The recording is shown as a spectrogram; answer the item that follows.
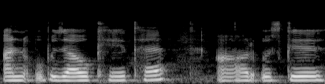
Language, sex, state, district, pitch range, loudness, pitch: Hindi, female, Punjab, Fazilka, 185-195 Hz, -15 LUFS, 185 Hz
